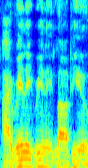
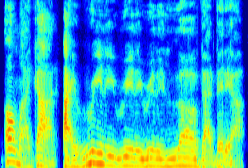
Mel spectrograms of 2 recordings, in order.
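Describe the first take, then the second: First: Lightly imitated gushing confession; gushing student. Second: Slow, drawn-out gushing; a mild imitation of a gushing student. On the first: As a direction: lean into the really like a smitten student. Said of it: "the exact same way she said". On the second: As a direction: stretch each really like a smitten student. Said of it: "the way she said".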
